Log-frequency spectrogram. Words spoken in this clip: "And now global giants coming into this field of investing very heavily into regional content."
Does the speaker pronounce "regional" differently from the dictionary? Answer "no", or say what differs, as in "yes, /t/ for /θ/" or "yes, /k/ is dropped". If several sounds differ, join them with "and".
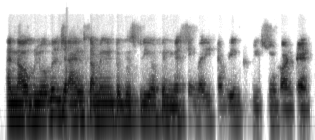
yes, /ʃ/ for /dʒ/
